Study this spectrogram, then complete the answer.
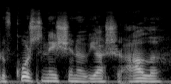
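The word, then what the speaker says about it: ישראל: course the nation of Yasher Allah, which is how you say Israel in the Hebrew.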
